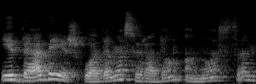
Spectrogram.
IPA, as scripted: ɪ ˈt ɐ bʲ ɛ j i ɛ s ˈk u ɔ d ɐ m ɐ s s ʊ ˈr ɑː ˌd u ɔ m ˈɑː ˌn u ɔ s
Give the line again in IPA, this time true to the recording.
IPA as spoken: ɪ ˈd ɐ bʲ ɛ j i ɛ ʃ ˈk u ɔ d ɐ m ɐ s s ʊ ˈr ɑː ˌd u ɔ m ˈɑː ˌn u ɔ s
